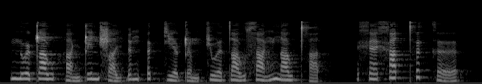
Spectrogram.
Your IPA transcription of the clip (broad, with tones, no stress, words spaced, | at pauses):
nu˧ə̯ʈa˧wha˨˩˨ŋ ʈi˧nʂa˨˩˨jɗə˧˥ŋ ʔə˦˥k̚ci˨˩ə̯ʈə˨˩˨m cu˨˩ə̯t̪a˨˩˦wsa˨˩˦ŋ na˧wt̪ʰa˨˩t̚ | xɛ˧xa˦˥t̚ t̪ʰə˦˥k̚xəː˨˩˨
